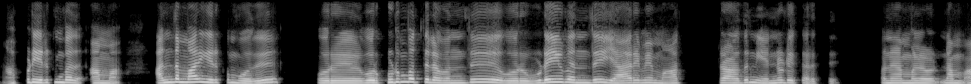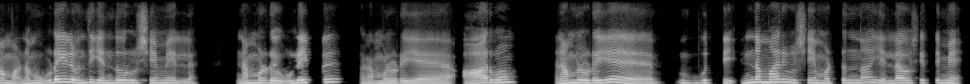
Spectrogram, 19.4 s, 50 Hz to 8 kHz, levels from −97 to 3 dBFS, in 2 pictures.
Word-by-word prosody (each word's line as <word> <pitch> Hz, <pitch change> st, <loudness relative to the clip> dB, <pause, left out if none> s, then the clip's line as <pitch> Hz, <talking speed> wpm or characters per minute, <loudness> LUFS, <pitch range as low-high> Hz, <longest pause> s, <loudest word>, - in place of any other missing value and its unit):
அப்படி 260 Hz, +7 st, -1 dB
இருக்கும்போது 240 Hz, -3 st, +1 dB, 0.2 s
ஆமா. 185 Hz, -1 st, -1 dB, 0.5 s
அந்த 255 Hz, +5 st, +4 dB
மாதிரி 285 Hz, +2 st, +5 dB
இருக்கும்போது, 215 Hz, -5 st, 0 dB, 0.6 s
ஒரு 205 Hz, 0 st, +3 dB, 0.3 s
ஒரு 215 Hz, -1 st, +4 dB
குடும்பத்தில 285 Hz, -3 st, +2 dB
வந்து, 205 Hz, +6 st, -1 dB, 0.4 s
ஒரு 195 Hz, -1 st, +2 dB
உடை 255 Hz, +5 st, +5 dB, 0.2 s
வந்து, 225 Hz, +1 st, 0 dB, 0.2 s
யாரையுமே 220 Hz, +3 st, 0 dB
மாற்றாதுன்னு 200 Hz, +3 st, -2 dB
என்னுடைய 220 Hz, +1 st, -1 dB
கருத்து. -, -, -9 dB, 0.5 s
ப்ப -, -, -2 dB
நம்மள 200 Hz, 0 st, +1 dB, 0.2 s
நம் 195 Hz, -1 st, 0 dB
ஆமா, 190 Hz, -3 st, -1 dB
நம்ம 200 Hz, 0 st, -1 dB
உடையில 265 Hz, +3 st, +4 dB
வந்து, 225 Hz, +3 st, -1 dB
எந்த 205 Hz, +3 st, -1 dB
ஒரு 225 Hz, -, +1 dB
விஷயமே 215 Hz, 0 st, -2 dB
இல்லை. 175 Hz, 0 st, -6 dB, 0.5 s
நம்மளுடைய 210 Hz, +1 st, +1 dB
உழைப்பு, 240 Hz, +4 st, 0 dB, 0.4 s
நம்மளுடைய 190 Hz, 0 st, -1 dB, 0.6 s
ஆர்வம், 245 Hz, +3 st, +2 dB, 0.5 s
நம்மளுடைய 220 Hz, +3 st, +3 dB, 0.9 s
புத்தி, 220 Hz, 0 st, -5 dB, 0.2 s
இந்த 260 Hz, +3 st, +3 dB
மாதிரி 260 Hz, +1 st, +3 dB
விஷயம் 220 Hz, -1 st, -3 dB
மட்டும் 215 Hz, +3 st, -5 dB
தான், 245 Hz, 0 st, -2 dB
எல்லா 210 Hz, +3 st, 0 dB
விஷயத்தயுமே 215 Hz, -1 st, -4 dB
220 Hz, 125 wpm, -23 LUFS, 200-240 Hz, 0.9 s, மாதிரி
